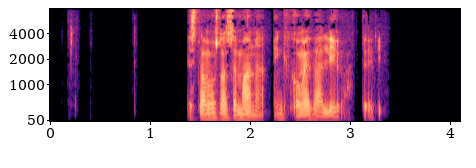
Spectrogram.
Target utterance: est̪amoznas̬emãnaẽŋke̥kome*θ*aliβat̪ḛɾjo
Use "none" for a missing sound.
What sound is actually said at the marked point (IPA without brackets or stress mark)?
θ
